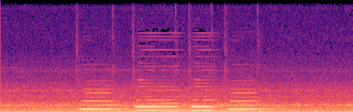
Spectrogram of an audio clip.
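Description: A train horn sounds in short two-tone blasts.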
